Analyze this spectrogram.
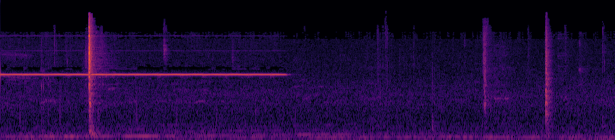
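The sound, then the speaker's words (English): Smoke detector screeching in a kitchen after a pan fire, a steady high-pitched tone that sounds for about three and a half seconds and then cuts off, with a few sharp clicks amid low background noise. “He reaches up and presses a button on the screeching smoke detector.”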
